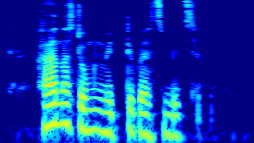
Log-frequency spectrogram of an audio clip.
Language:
Mongolian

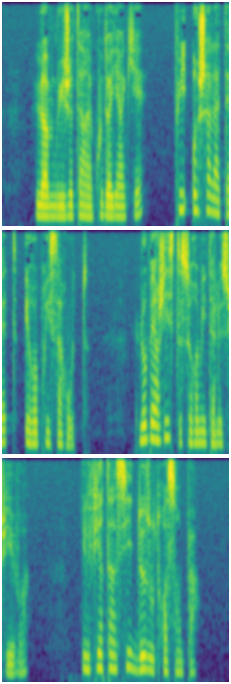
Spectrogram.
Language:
French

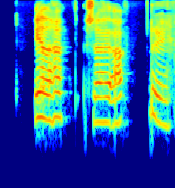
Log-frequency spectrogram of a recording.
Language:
Icelandic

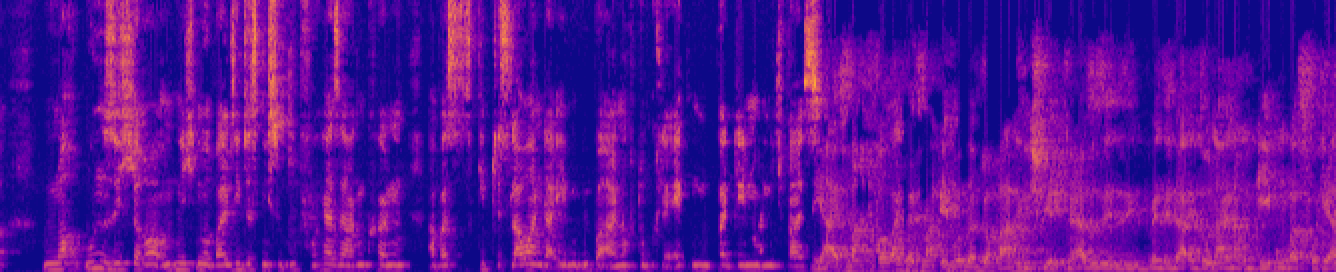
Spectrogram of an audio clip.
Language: German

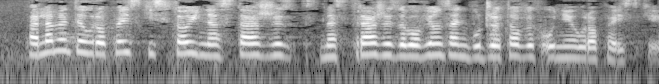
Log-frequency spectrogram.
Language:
Polish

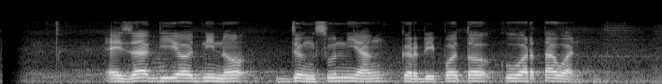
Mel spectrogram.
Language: Sundanese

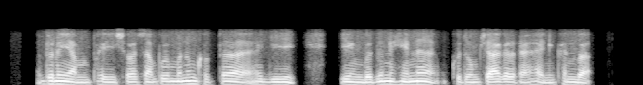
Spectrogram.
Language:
Manipuri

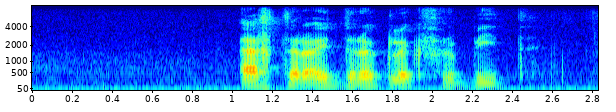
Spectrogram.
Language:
Afrikaans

